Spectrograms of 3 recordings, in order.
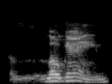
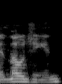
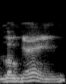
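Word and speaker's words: Logain: massimo uh i'm sorry low gain i always say login but low gain you heard them say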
